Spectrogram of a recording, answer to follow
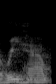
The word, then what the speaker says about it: rehab: rehab process and a rehab process the first word is pronounced rehab which is short of short for rehabilitation but in a shortened version you pronounced the H sound we have and also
